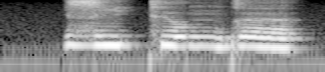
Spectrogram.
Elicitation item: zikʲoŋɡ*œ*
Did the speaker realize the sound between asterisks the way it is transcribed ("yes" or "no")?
yes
